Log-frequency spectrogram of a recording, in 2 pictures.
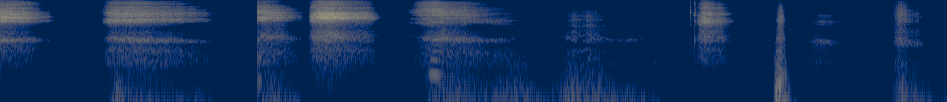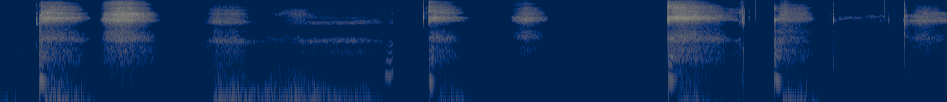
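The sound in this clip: Breath is blown gently in many soft, airy exhales, each followed by a short silence. The breaths stay fairly quiet and whispery, with one sharp click near the middle.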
